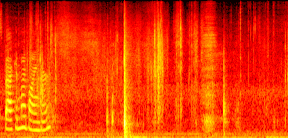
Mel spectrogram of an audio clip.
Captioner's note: papers rustling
